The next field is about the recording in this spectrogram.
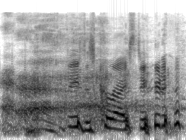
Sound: demonically exhales

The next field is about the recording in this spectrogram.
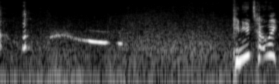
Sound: laughter; downward Slide Whistle

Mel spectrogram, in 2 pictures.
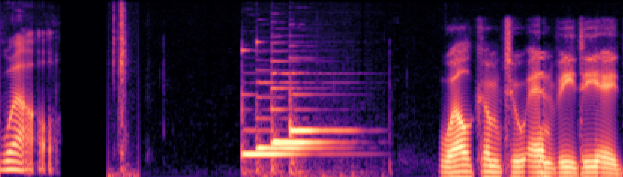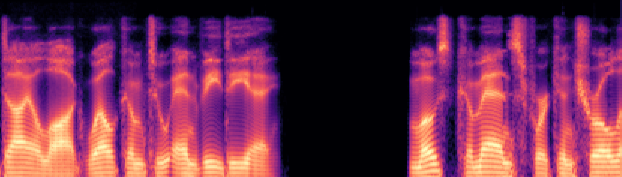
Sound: voiceover

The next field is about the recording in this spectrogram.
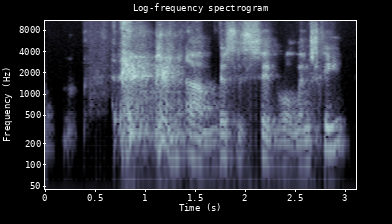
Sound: clears throat

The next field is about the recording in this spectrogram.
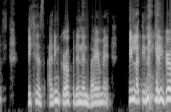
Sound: nervous laugh

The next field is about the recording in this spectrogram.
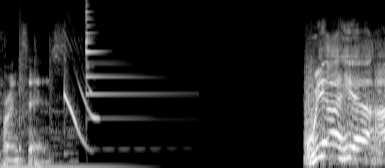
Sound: bell tone

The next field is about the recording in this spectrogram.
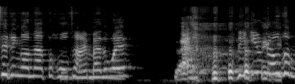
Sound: laughs

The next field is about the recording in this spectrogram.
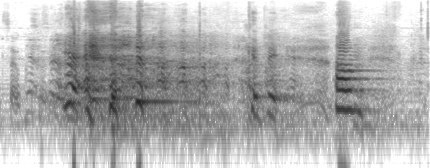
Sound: laughter

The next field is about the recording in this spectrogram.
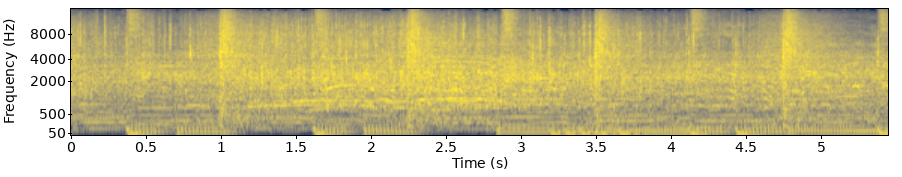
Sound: crowd cheers

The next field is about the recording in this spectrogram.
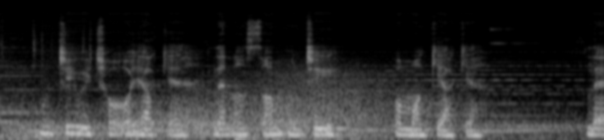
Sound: speaking Lakota

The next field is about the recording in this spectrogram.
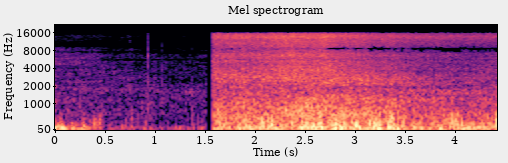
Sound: waves rushing

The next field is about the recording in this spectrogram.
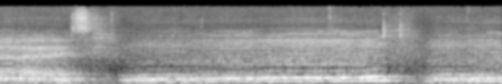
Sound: characters humming

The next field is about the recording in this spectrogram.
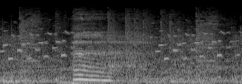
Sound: sigh

